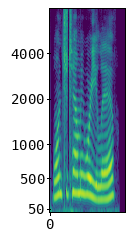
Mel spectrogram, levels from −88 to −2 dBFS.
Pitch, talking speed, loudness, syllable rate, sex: 245 Hz, 280 wpm, -14 LUFS, 6.3 syllables/s, female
